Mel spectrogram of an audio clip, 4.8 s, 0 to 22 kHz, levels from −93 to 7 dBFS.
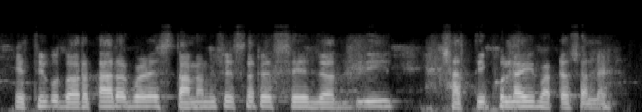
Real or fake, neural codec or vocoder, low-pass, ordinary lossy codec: fake; codec, 16 kHz, 2 kbps, X-Codec, HuBERT features, trained on general audio; 7.2 kHz; Opus, 16 kbps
